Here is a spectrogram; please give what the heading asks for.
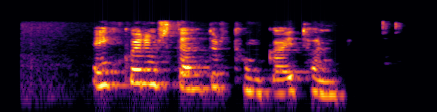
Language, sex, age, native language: Icelandic, female, 40-49, Icelandic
